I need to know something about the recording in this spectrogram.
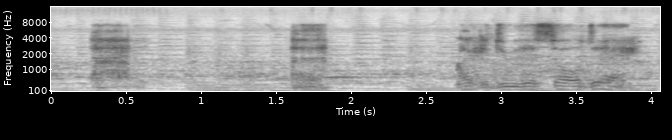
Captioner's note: Arthur grunting in pain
